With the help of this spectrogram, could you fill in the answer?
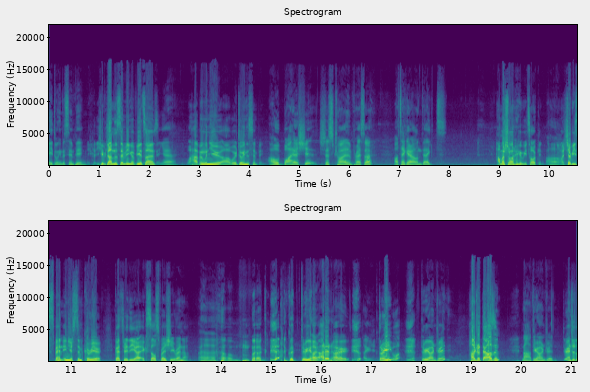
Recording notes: We pop a squat outside the apple store on George street in Sydney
